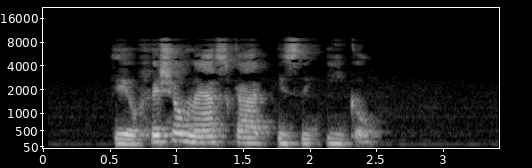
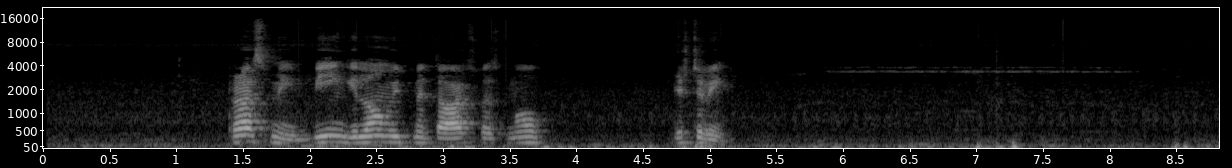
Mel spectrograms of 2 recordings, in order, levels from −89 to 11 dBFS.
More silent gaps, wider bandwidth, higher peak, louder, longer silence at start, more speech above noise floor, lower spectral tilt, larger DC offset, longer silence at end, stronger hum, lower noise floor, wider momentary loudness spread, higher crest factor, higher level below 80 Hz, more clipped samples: neither; second, 9.4 kHz vs 16 kHz; first, -4 dBFS vs -18 dBFS; first, -20 LUFS vs -35 LUFS; first, 0.55 s vs 0.3 s; first, 47 dB vs 27 dB; about the same, -5 dB/octave vs -5.5 dB/octave; neither; first, 0.9 s vs 0.1 s; neither; first, -66 dBFS vs -61 dBFS; second, 12 LU vs 26 LU; about the same, 18 dB vs 22 dB; second, -64 dBFS vs -54 dBFS; neither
